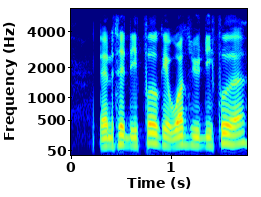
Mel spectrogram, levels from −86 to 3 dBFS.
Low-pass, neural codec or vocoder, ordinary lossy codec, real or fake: 5.4 kHz; codec, 16 kHz, 4 kbps, X-Codec, HuBERT features, trained on LibriSpeech; none; fake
